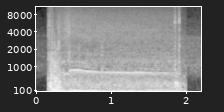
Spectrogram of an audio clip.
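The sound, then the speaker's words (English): A car's electric window whirs steadily down for about two seconds with a motor hum, starting abruptly and ending with a soft clunk as it stops. “I suggest you wind your window down and wave”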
